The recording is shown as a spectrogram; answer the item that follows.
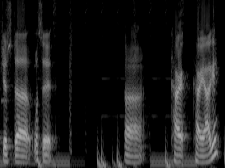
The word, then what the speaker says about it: karaage: Karaage? Karaage. Did I say it right? Karaage, yeah.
